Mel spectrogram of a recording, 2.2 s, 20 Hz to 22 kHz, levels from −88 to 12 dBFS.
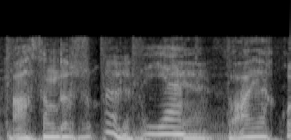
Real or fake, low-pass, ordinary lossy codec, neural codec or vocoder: fake; 7.2 kHz; none; codec, 16 kHz, 16 kbps, FunCodec, trained on Chinese and English, 50 frames a second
